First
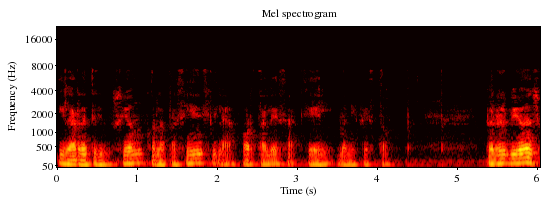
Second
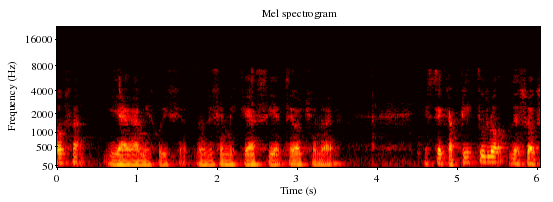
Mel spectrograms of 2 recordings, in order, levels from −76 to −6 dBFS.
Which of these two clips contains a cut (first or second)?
second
